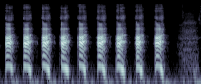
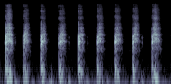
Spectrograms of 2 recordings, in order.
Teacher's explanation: Вот это как раз те мышцы, которые управляют голосовыми связками, и вы сейчас ритмично смыкаете и размыкаете голосовую щель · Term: гортанная смычка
